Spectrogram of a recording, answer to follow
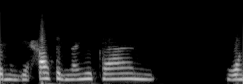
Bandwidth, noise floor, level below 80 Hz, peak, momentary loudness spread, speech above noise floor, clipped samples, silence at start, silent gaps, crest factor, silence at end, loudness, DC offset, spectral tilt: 7.6 kHz; -87 dBFS; -56 dBFS; -4 dBFS; 10 LU; 66 dB; under 0.1%; 0 s; none; 18 dB; 0 s; -21 LUFS; under 0.1%; -7.5 dB/octave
